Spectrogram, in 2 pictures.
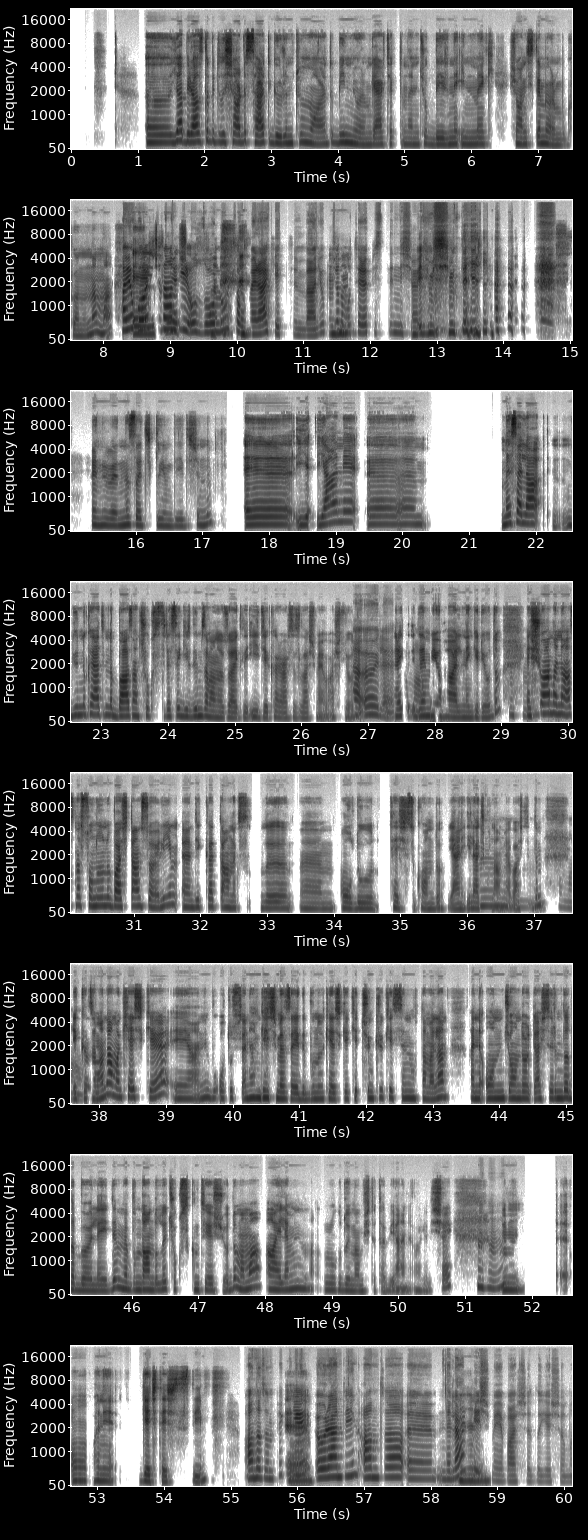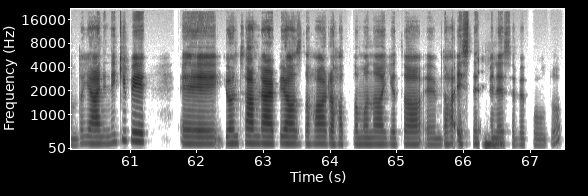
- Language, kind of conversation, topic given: Turkish, podcast, Karar paralizisini aşmak için hangi yöntemleri kullanıyorsun?
- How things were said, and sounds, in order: other background noise; tapping; chuckle; unintelligible speech; chuckle; laughing while speaking: "değil"; laugh; unintelligible speech; "dağınıklığı" said as "dağınıkslığı"; drawn out: "Hımm"; laughing while speaking: "senem"; chuckle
